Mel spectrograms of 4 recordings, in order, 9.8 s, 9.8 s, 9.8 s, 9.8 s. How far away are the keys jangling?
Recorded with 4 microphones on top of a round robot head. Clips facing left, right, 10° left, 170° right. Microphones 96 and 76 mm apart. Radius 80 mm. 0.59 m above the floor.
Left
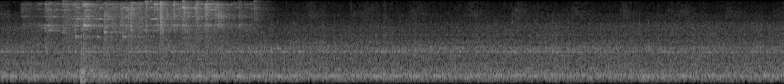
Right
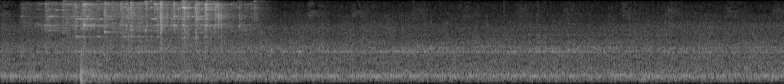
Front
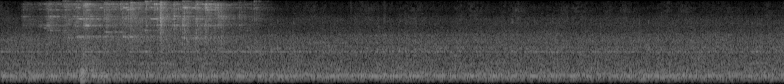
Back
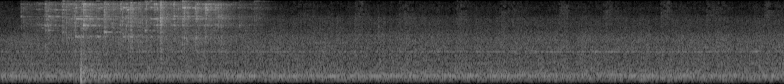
About 3 m.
